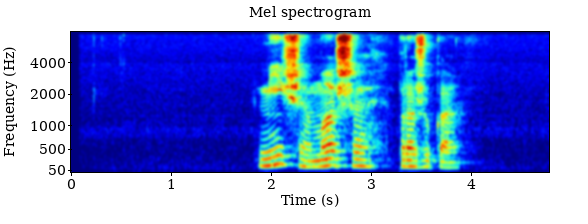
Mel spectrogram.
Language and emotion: Russian, neutral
